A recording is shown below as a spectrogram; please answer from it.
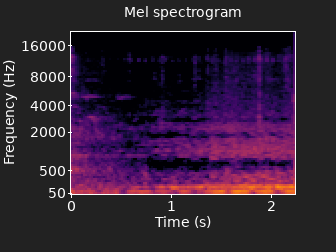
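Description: A low, steady outdoor rumble that comes in about half a second in, with nothing above it.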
